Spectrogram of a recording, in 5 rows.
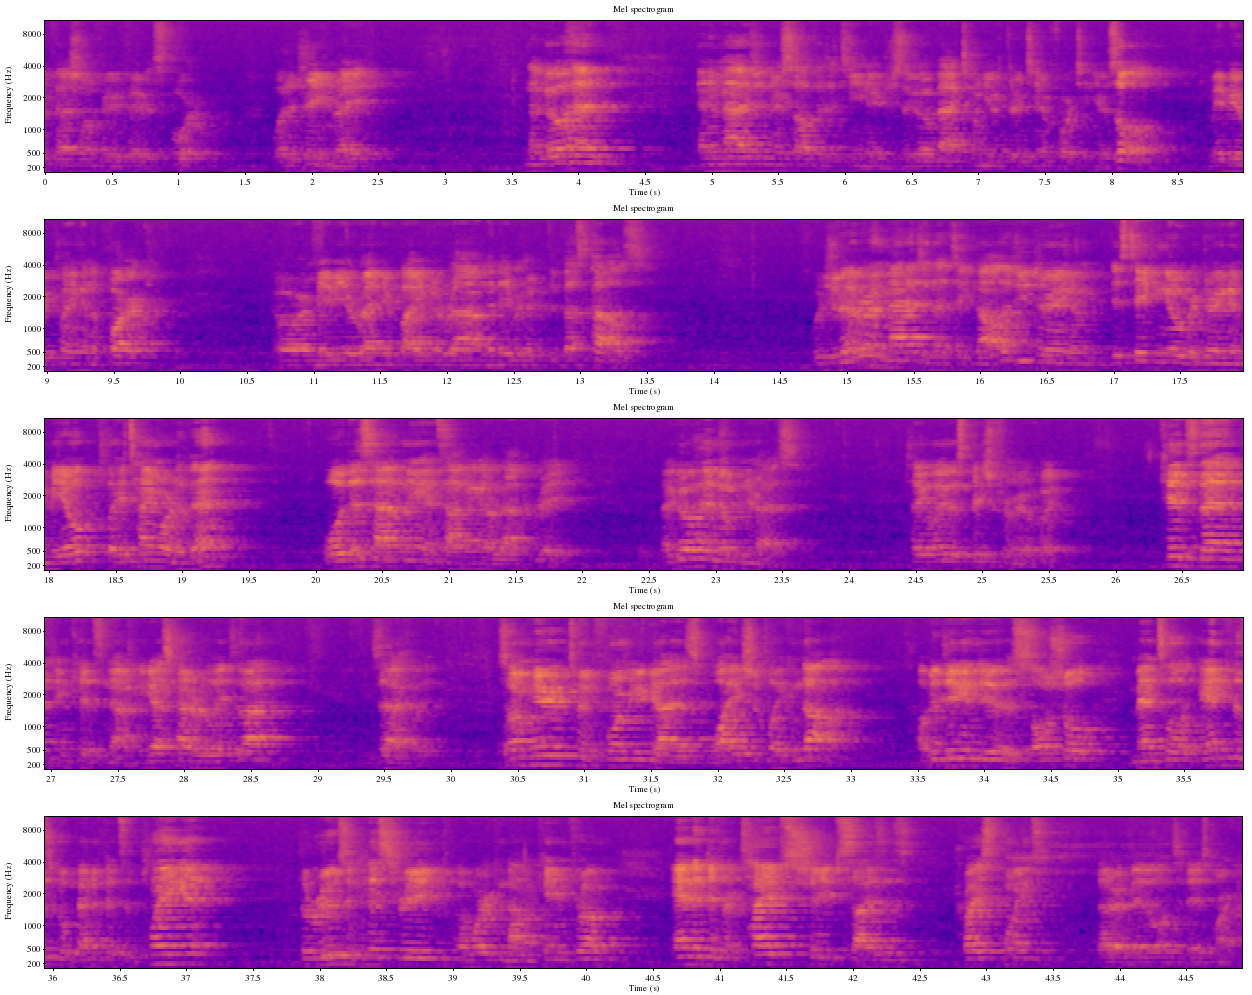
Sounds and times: Male speech, man speaking: 0:00.0 - 0:02.7, 0:03.6 - 0:10.0, 0:10.7 - 0:13.7, 0:14.8 - 0:23.8, 0:24.5 - 0:25.8, 0:26.4 - 0:44.9.

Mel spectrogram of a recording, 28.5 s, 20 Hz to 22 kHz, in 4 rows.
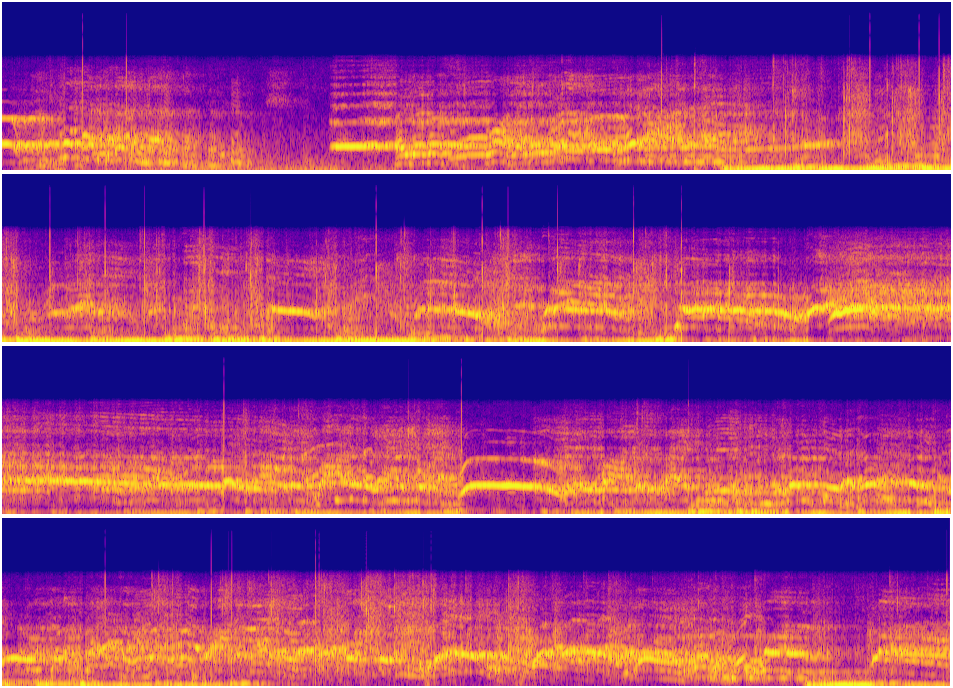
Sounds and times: Inside, large room or hall: 0:00.0 - 0:28.4
Music: 0:02.3 - 0:24.2, 0:27.2 - 0:28.4.

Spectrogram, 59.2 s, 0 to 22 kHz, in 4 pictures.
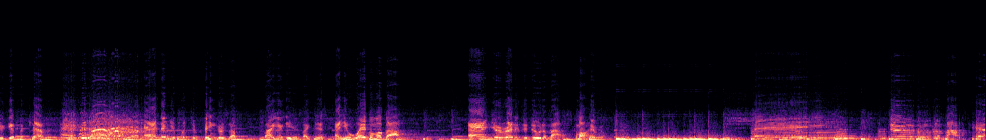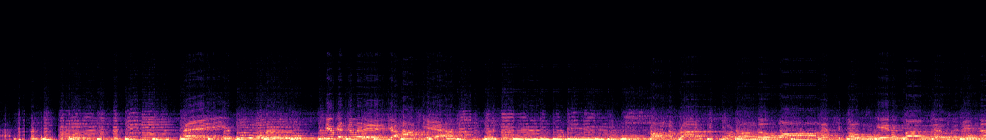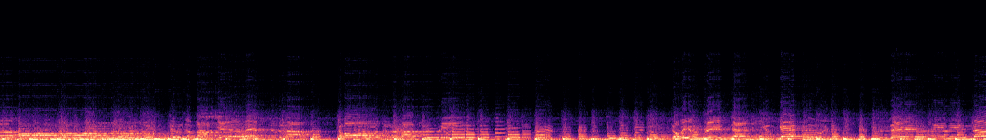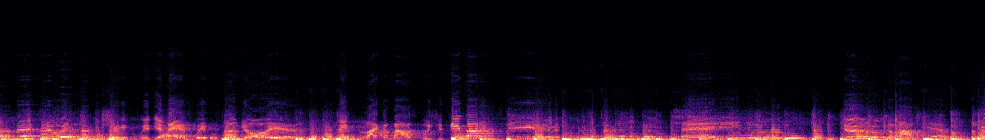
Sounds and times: Music: 0:00.0 - 0:59.1.

